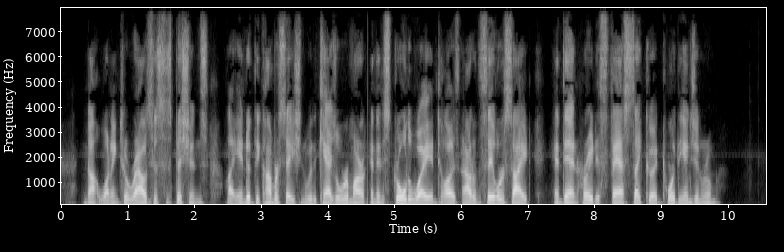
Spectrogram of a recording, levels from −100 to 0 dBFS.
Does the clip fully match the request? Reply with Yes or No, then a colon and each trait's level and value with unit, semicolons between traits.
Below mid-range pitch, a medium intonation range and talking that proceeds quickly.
Yes: low, 120 Hz; average, 3.4 semitones; fast, 215 wpm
